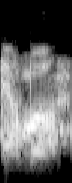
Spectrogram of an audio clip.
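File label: "airborne", English speech; Allied Flight; DCS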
